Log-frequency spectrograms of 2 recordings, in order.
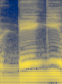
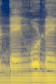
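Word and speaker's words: dengue: काम करते हैं ऑफ डेंगी वायरस। अच्छा, इसको लोग अक्सर डेंगू कहते हैं, तो डेंगू नहीं है, डेंगी है, इसका प्रोनाउंसिएशन डेंगी है।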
